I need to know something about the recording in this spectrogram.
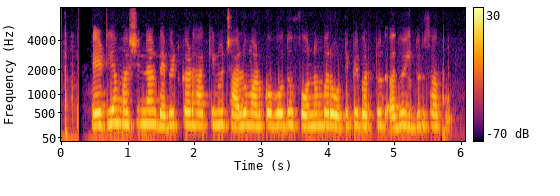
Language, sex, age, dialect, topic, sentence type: Kannada, female, 18-24, Northeastern, banking, statement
